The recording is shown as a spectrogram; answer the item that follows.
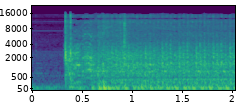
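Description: Isuzu 4KH1 four-cylinder turbodiesel starting for a test run. It fires about a third of a second in and settles into steady running.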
